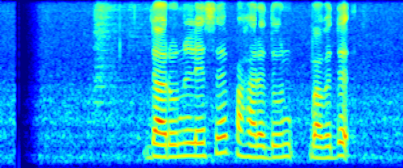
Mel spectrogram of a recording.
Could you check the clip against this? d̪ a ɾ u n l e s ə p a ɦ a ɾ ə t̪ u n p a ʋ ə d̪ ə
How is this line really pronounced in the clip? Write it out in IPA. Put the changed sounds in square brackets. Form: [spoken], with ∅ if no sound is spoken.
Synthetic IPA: d̪ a ɾ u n l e s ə p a ɦ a ɾ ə [d̪] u n [b] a ʋ ə d̪ ə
